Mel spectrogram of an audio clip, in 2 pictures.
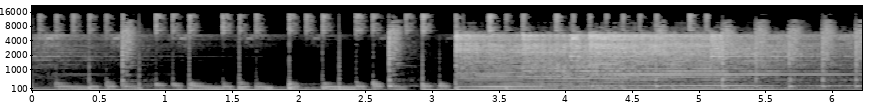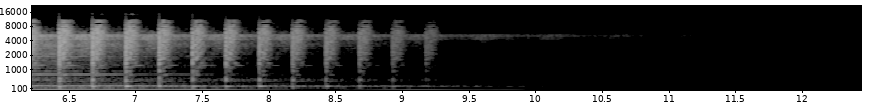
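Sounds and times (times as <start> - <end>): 
highway guitar: 0.0 - 8.7.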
